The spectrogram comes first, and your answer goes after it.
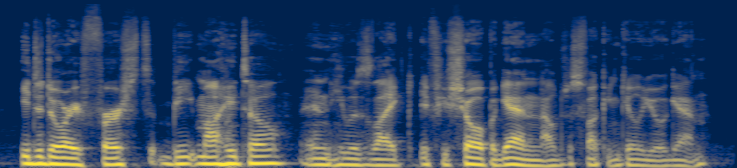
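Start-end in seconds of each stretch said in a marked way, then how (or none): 3.2-5.4 put-on casual, totally unbothered, offhand delivery. Retelling a character's threat to beat an enemy again: imitating Itadori's nonchalant threat. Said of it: "he said it so nonchalantly".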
